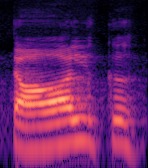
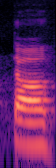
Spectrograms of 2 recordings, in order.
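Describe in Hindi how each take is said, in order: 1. 'k' से पहले 'l' की स्पष्ट ध्वनि है। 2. 'k' से पहले 'l' की कोई ध्वनि नहीं है। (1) "टॉल्क नहीं होगा" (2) "टॉक होगा"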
